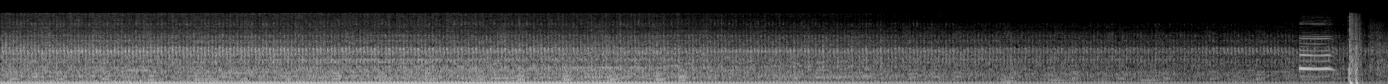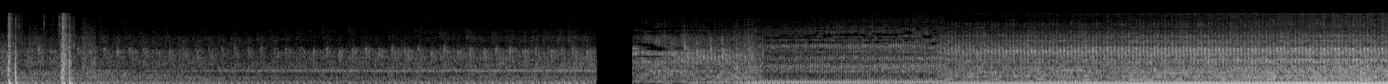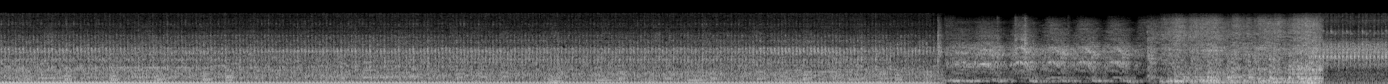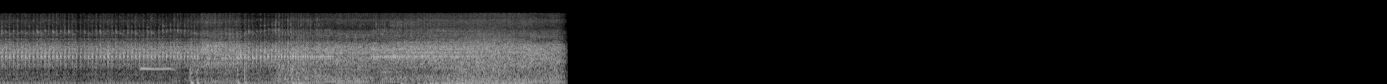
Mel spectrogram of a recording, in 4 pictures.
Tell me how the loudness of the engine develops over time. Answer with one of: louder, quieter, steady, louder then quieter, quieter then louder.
quieter then louder.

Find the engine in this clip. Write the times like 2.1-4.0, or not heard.
0.0-47.4.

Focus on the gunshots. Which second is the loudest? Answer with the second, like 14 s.
13 s.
